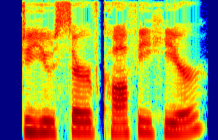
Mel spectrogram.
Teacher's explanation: In casual speech, do you becomes dia.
